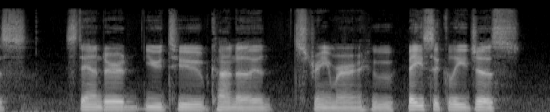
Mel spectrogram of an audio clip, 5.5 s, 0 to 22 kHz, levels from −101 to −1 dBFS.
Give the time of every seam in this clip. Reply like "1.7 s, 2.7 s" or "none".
4.0 s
